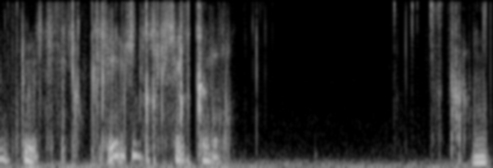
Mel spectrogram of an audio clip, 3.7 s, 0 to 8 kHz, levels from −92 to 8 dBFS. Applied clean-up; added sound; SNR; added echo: neural diffusion model UNIVERSE++.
